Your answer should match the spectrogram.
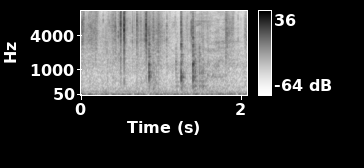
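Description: Plastic packet of yoghurt rice cakes handled, giving several short crinkling crackles over a low steady rumble.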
